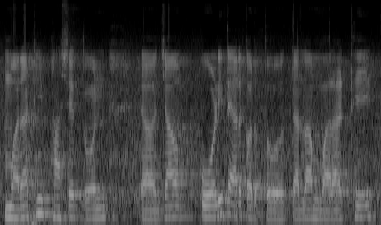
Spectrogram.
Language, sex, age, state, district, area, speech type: Marathi, female, 18-30, Maharashtra, Nagpur, urban, spontaneous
